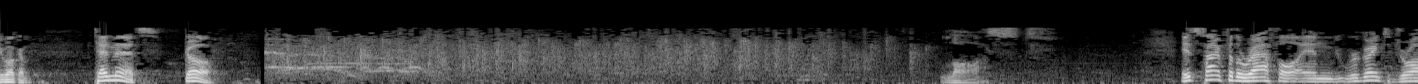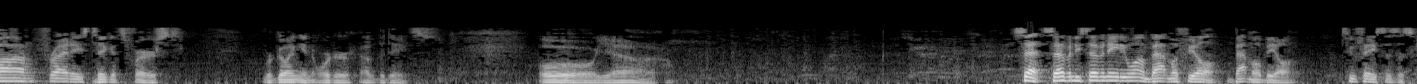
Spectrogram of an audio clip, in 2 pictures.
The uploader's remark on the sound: A complete recording of the awards show from BrickFest 2006. A complete recording of the awards show from BrickFest 2006... Well, almost complete...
